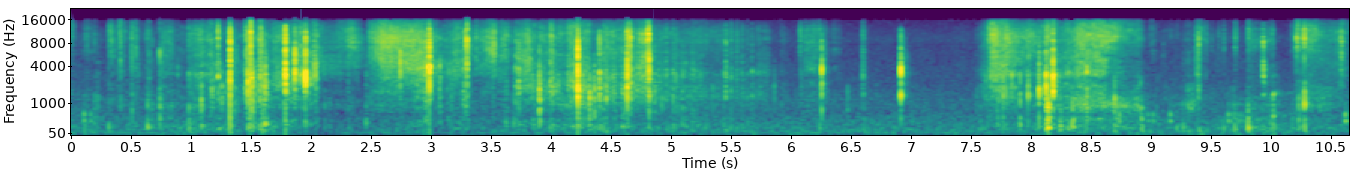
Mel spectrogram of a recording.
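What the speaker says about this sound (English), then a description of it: "Then let's turn over, and we'll fold in half diagonally." Origami paper being turned over and folded in half diagonally, close crinkling and crisp rustling with short creasing sounds, fairly quiet and alone.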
